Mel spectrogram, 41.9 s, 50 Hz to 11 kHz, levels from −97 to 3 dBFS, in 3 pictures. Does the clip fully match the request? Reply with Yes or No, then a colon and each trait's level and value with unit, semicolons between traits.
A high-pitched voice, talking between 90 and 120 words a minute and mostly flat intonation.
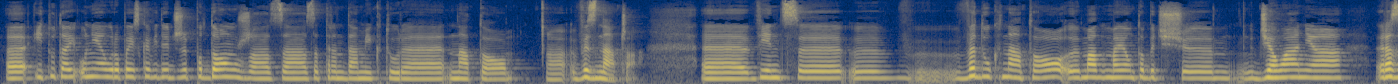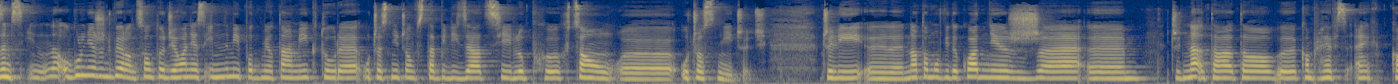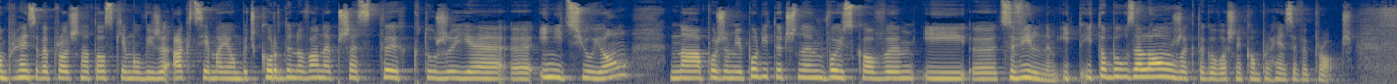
Yes: high, 225 Hz; average, 115 wpm; narrow, 2.3 semitones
